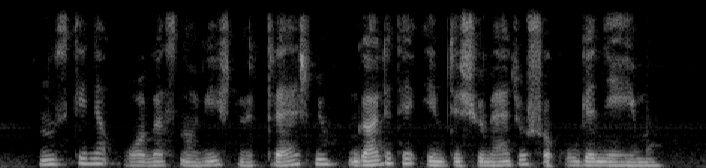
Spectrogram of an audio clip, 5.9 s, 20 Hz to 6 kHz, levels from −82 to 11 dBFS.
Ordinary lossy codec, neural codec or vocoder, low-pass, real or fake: Opus, 64 kbps; vocoder, 44.1 kHz, 128 mel bands every 512 samples, BigVGAN v2; 5.4 kHz; fake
